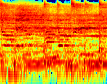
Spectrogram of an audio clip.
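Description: Live rock band playing loudly: electric guitar, bass and drums in full swing.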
